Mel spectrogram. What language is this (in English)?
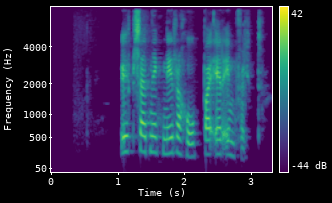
Icelandic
